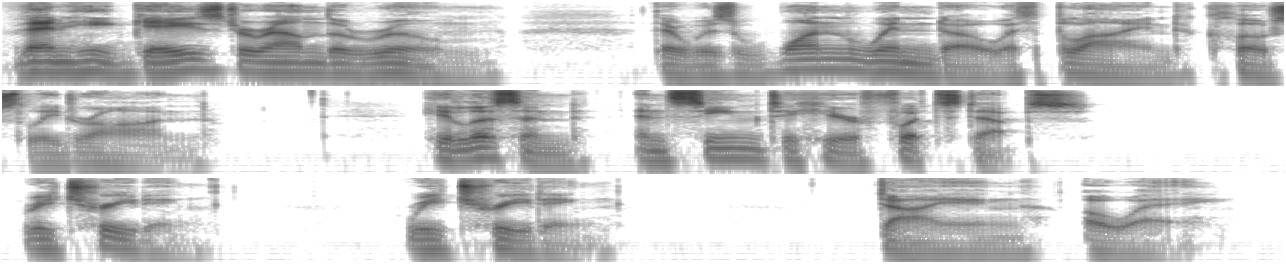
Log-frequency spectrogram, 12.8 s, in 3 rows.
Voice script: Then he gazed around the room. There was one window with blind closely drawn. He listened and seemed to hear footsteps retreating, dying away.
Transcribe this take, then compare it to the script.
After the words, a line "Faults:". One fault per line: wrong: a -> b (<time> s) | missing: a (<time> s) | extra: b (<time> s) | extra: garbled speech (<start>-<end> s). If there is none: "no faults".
Then he gazed around the room. There was one window with blind closely drawn. He listened and seemed to hear footsteps retreating retreating, dying away.
Faults:
extra: retreating (9.9 s)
